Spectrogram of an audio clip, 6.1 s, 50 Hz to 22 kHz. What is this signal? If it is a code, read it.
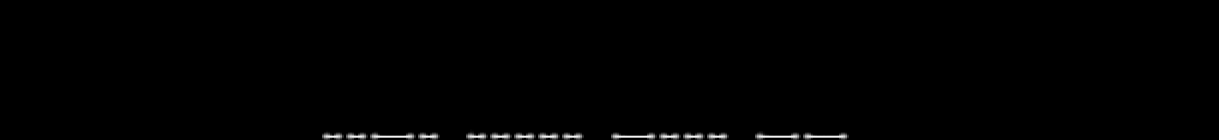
Morse code, heard as a keyed tone, about 20 wpm, 700 Hz. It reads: F5BM
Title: DXCC-100 Call Signs - 4 Characters - 20wpm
